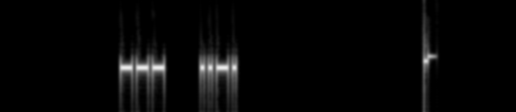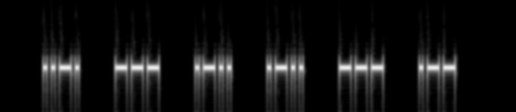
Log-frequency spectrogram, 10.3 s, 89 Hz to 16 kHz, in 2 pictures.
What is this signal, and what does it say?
Morse code, heard as a keyed tone, about 30 wpm, spaced as for 17 wpm, 690 Hz. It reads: OF FOLLOW
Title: 3x Character Spacing - Top 200 Words - 30wpm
